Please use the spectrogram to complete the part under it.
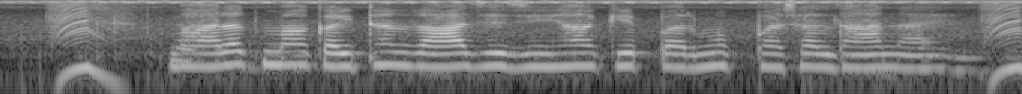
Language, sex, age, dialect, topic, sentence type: Chhattisgarhi, female, 18-24, Eastern, agriculture, statement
